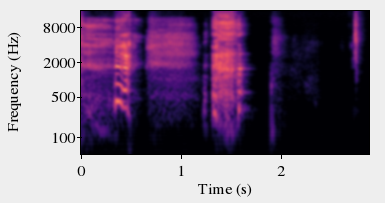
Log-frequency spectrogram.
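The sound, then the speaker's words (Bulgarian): A couple of harsh, loud coughs from someone recovering from an illness, with a wheezy breath between them, followed by a softer throat-clearing sound and a faint click; no talking. “Аз оздравявам, обаче от кашля още да...”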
